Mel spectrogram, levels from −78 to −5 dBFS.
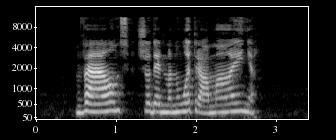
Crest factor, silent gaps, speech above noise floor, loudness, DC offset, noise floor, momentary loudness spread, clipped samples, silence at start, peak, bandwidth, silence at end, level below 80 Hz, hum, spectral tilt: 20 dB; none; 45 dB; -21 LUFS; under 0.1%; -67 dBFS; 13 LU; under 0.1%; 0.5 s; -4 dBFS; 11.5 kHz; 0.65 s; -66 dBFS; none; -2 dB/octave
